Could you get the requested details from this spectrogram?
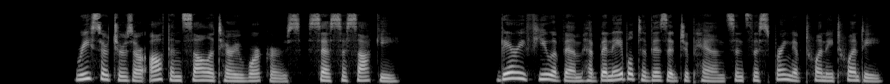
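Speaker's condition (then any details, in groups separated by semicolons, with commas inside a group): No condition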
